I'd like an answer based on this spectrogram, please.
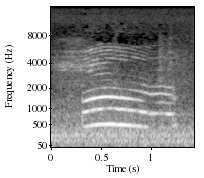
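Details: A single Siamese cat from a household of wrestling, noisy cats in the Philippines utters one clear, smooth meow lasting under a second, gently rising then falling, against a quiet indoor background.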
